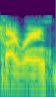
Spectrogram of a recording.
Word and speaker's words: Cyrene: There's the Greek town, sometimes it's pronounced Kyrene, but it no longer exists.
